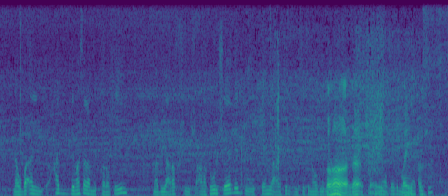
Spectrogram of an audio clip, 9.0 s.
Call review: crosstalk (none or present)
present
